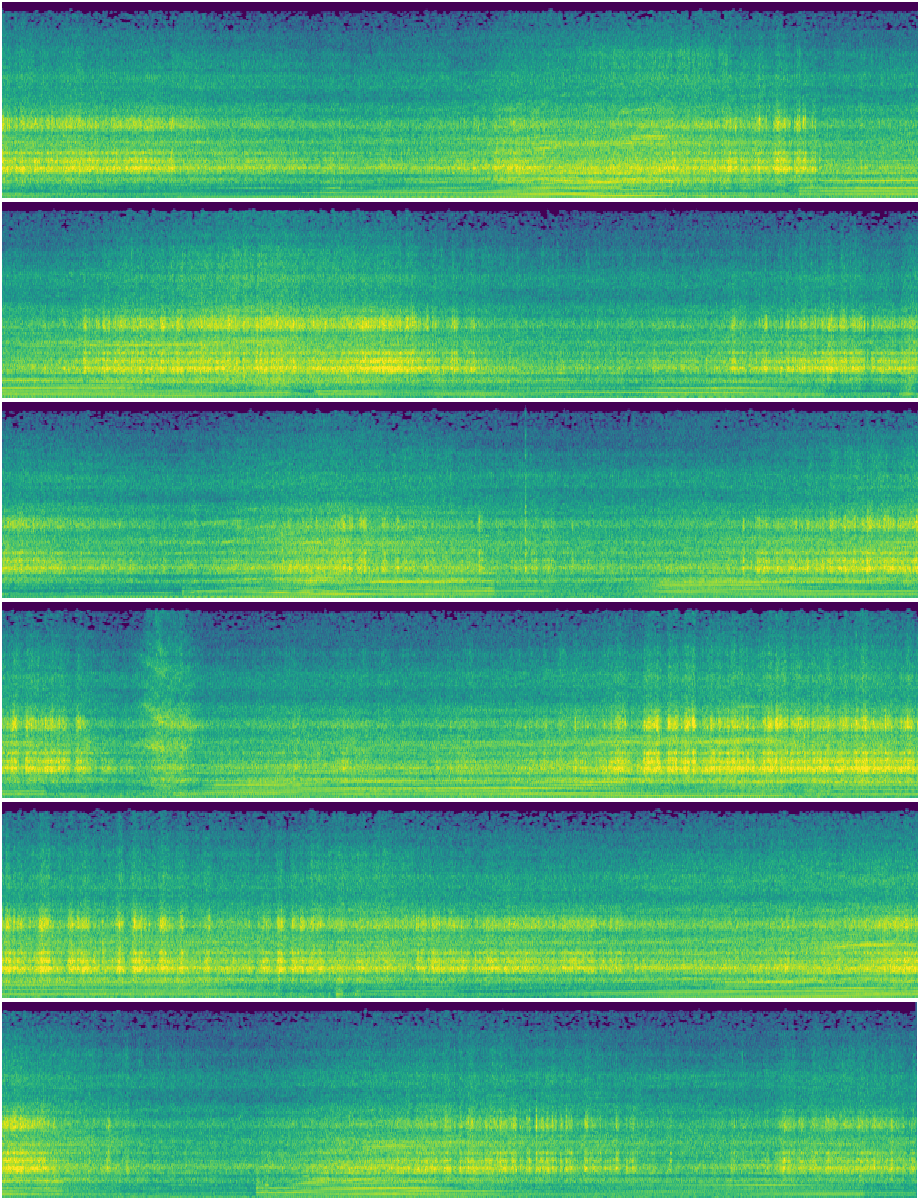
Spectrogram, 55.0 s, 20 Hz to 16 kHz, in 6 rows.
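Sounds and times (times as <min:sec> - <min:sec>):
motorcycle engine revving: 0:00.0 - 0:54.9
wind rush: 0:26.4 - 0:31.8.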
